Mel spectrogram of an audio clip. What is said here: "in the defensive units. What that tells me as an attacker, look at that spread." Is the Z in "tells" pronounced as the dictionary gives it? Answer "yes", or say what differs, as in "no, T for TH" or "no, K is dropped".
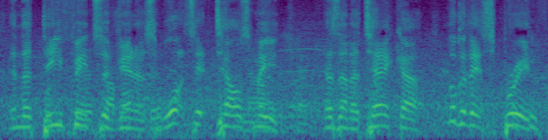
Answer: yes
